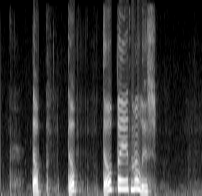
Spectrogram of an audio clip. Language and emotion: Russian, positive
